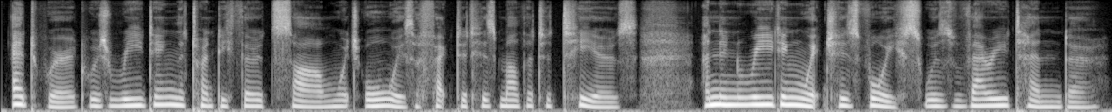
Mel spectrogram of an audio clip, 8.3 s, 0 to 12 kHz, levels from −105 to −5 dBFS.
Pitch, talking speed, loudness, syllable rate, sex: 185 Hz, 165 wpm, -17 LUFS, 4.5 syllables/s, female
